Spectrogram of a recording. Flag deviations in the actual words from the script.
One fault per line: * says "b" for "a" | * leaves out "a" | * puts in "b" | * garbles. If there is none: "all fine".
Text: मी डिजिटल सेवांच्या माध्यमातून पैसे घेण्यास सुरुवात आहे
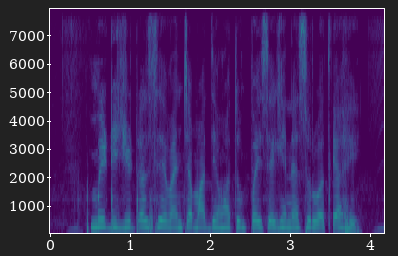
all fine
